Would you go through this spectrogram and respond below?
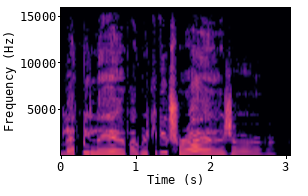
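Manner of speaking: very high, slow, drawn-out screeching crone voice. Narrating a tabletop game, voicing the hag next to Sven: shrieking hag. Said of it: "she's shrieking".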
